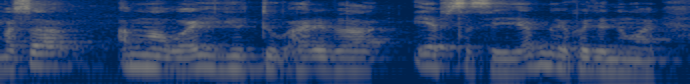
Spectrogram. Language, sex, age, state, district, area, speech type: Manipuri, male, 18-30, Manipur, Bishnupur, rural, spontaneous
